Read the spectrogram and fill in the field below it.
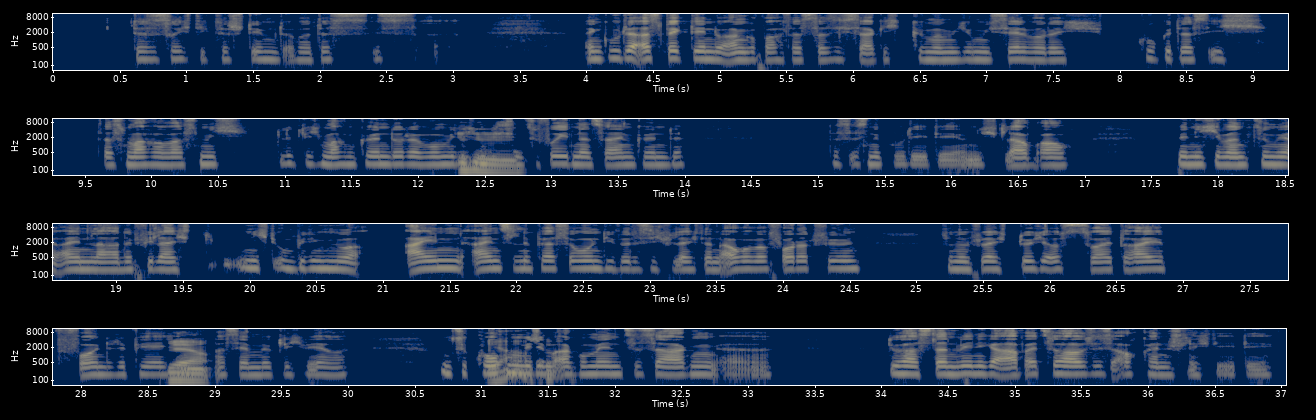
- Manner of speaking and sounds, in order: mechanical hum; other background noise; distorted speech; unintelligible speech; static
- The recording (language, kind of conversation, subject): German, advice, Wie gehe ich mit Einsamkeit an Feiertagen um?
